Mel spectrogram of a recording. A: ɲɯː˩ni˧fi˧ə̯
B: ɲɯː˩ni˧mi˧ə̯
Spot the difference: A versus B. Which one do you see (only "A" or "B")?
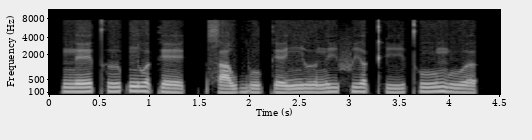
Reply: A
